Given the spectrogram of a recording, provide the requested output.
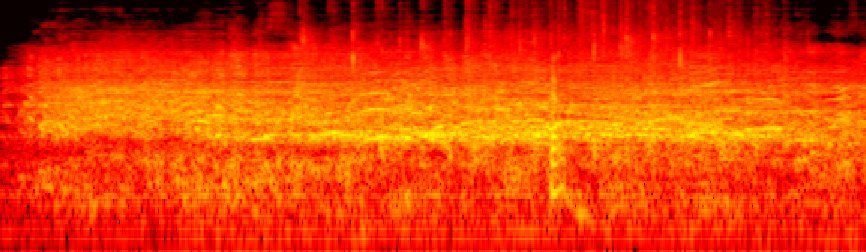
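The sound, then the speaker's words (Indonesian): A large audience claps steadily for several seconds, a dense, sustained wash of applause with scattered laughter and murmuring mixed in, fairly loud and even throughout. “Kenapa tepuk tangan?”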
